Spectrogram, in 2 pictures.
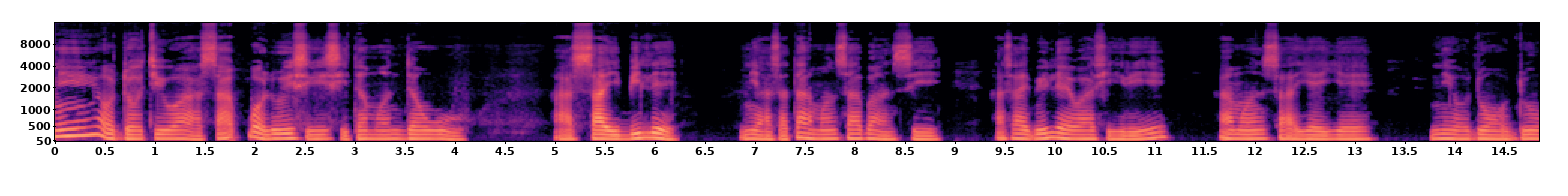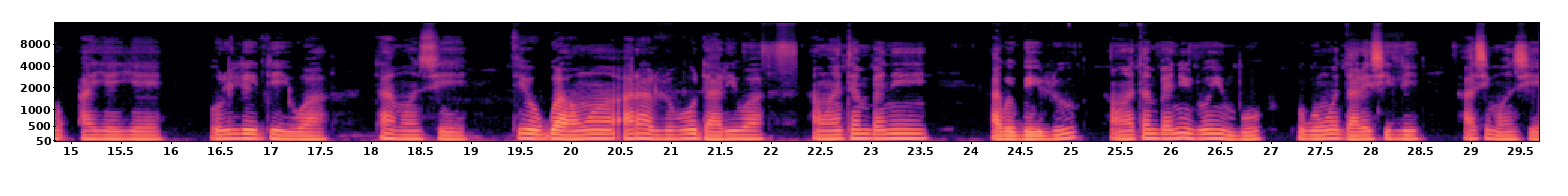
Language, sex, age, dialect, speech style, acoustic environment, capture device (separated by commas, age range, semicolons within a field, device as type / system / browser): Yoruba, male, 25-34, Nigeria - Nigerian Standard, relaxed, silence, mobile / Linux / Chrome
